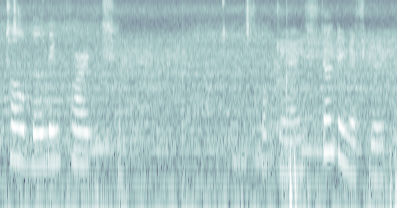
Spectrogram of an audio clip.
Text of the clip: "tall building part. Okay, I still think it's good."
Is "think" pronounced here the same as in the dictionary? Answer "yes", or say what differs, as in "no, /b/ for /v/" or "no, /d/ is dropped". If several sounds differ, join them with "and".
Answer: no, /t/ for /θ/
